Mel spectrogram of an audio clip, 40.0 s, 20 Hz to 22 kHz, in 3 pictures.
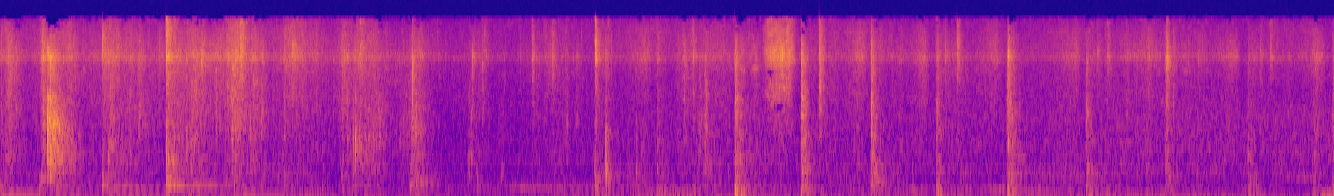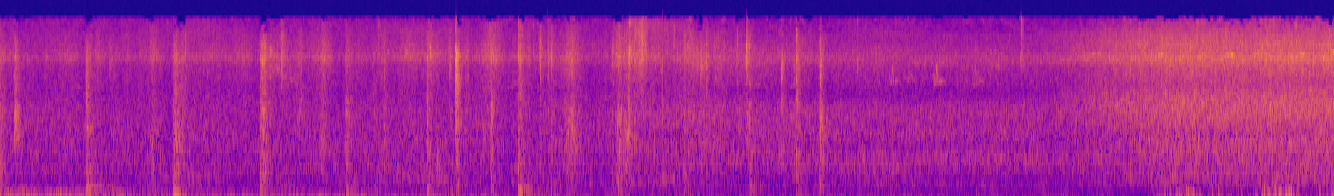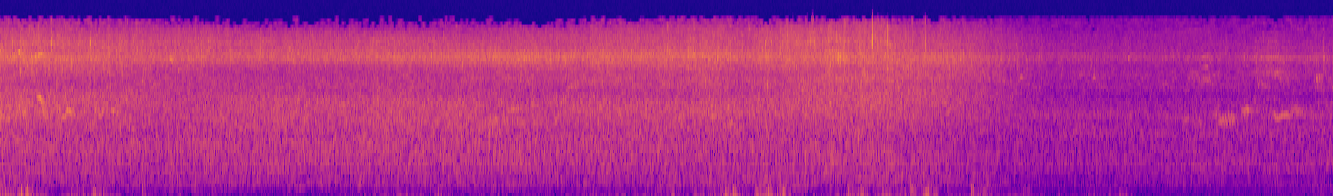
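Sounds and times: footsteps in a rock tunnel: 0.0s - 22.1s
creek rushing: 0.0s - 40.0s
low thumps: 6.2s - 17.8s.

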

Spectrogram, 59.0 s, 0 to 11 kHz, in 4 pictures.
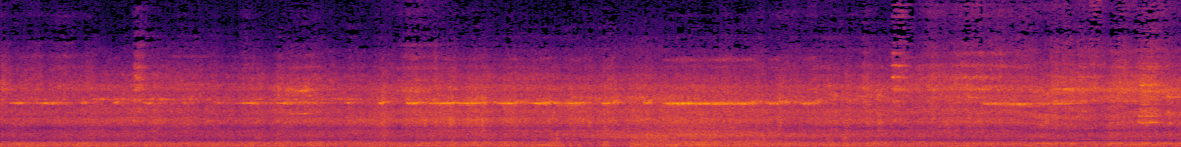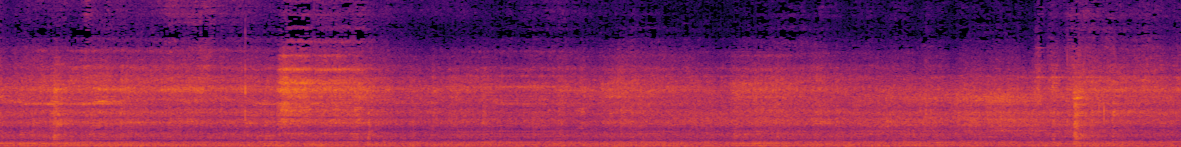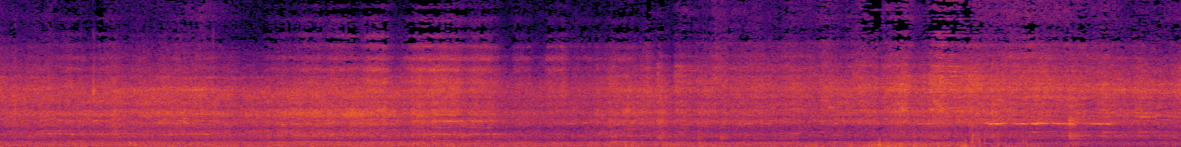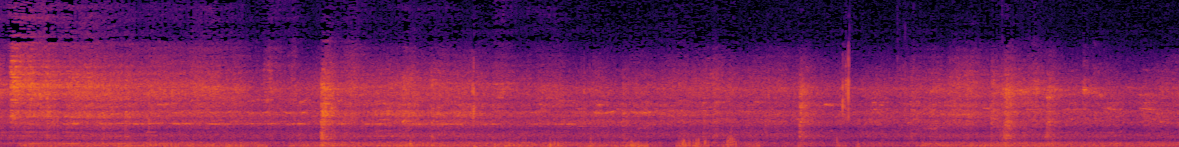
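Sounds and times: high-pitched wheel squeal: 0.0s - 19.4s, 28.8s - 53.0s
freight train cars rumbling past: 0.0s - 59.0s.

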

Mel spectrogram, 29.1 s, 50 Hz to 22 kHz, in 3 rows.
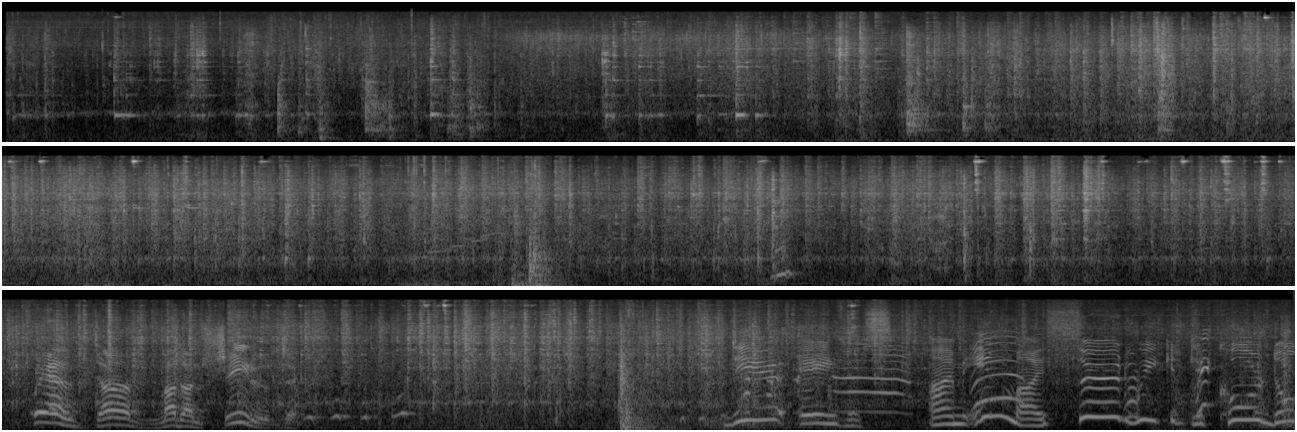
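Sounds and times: butter sizzling in frying pans: 0.0s - 7.6s
metal utensils scraping pans: 0.1s - 27.2s.

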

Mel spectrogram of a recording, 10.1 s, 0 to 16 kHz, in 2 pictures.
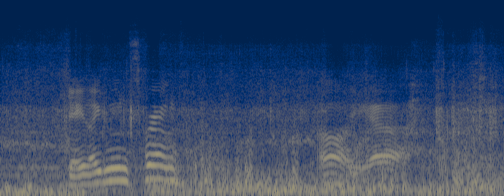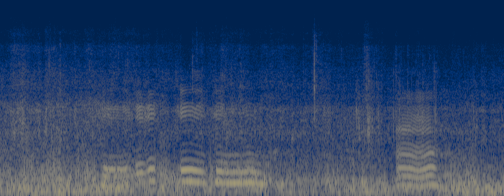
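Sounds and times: tyres rolling on wet pavement: 0.0s - 10.0s
wind buffeting microphone: 0.0s - 10.0s.

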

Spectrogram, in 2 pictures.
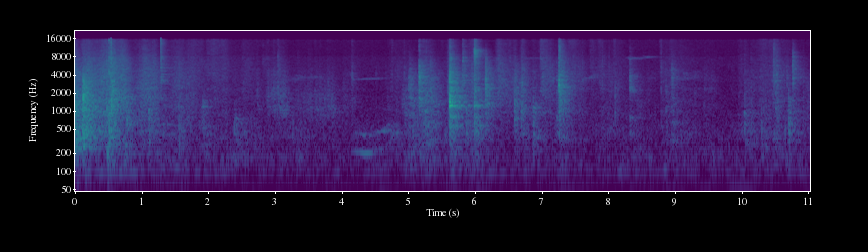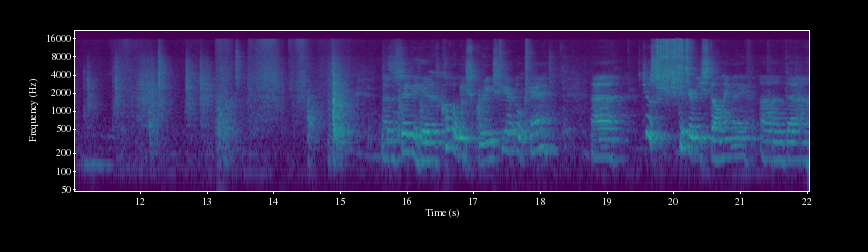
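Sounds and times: wallpaper rustling and crackling: 0.0s - 18.3s
hands scraping wallpaper: 13.1s - 14.8s.

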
